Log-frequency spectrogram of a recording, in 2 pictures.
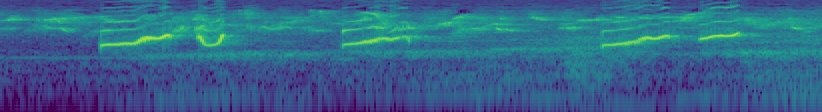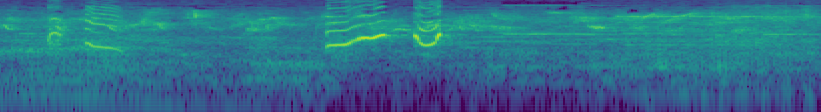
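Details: Talking pet cockatiel giving a series of clear whistled phrases with upward slides and U-shaped dips, repeated irregularly about every one to two seconds, with light room noise behind.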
